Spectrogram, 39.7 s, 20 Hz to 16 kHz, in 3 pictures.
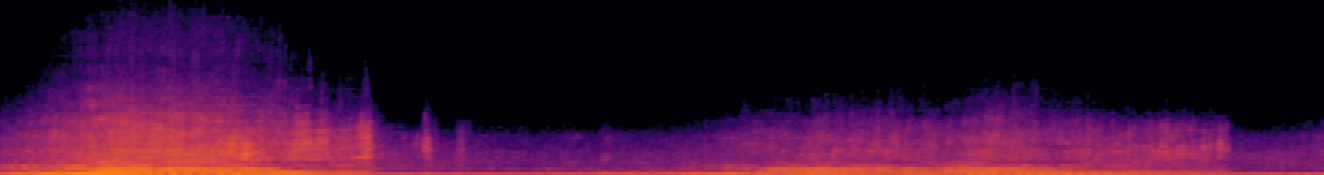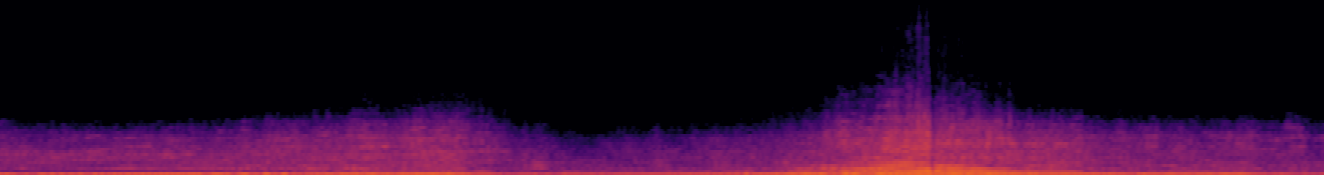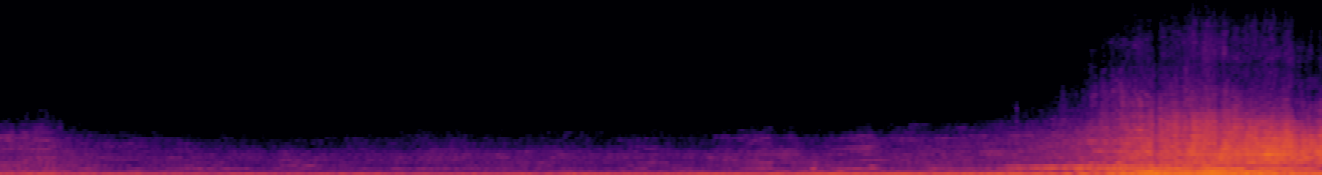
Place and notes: Unnamed Road, Derby, UK - British Motorcycle Grand Prix 2004 ... 125 free practice ...
British Motorcycle Grand Prix 2004 ... 125 free practice ... one point stereo mic to minidisk ... date correct ... time optional ...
